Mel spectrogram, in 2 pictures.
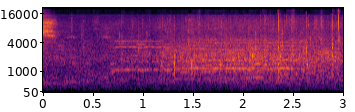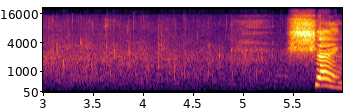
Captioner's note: audience cheers; audience applauds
